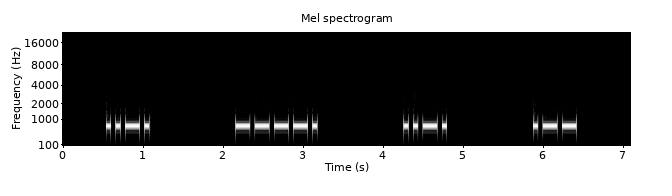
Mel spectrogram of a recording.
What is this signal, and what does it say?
Morse code, heard as a keyed tone, about 20 wpm, spaced as for 7 wpm, 700 Hz. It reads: F9FW
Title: USA Call Signs - 5 Characters - 6x Character Spacing - 20wpm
